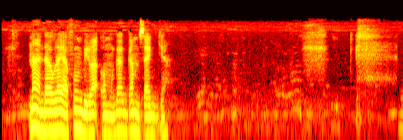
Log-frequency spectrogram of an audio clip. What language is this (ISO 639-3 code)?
lug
